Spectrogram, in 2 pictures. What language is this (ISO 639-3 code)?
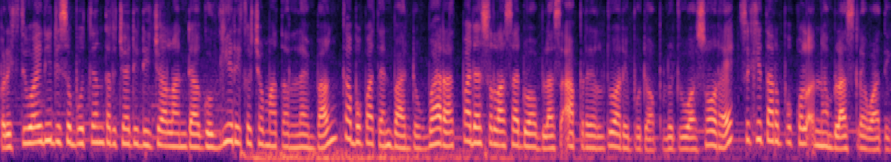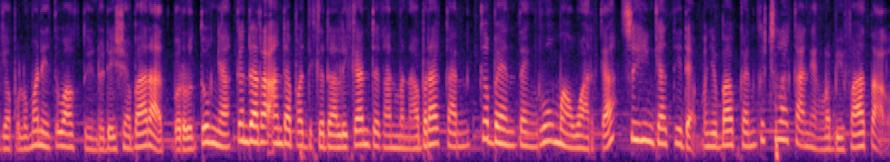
ind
